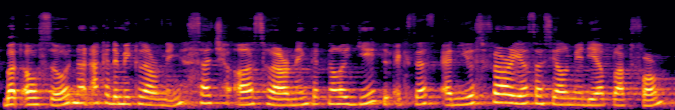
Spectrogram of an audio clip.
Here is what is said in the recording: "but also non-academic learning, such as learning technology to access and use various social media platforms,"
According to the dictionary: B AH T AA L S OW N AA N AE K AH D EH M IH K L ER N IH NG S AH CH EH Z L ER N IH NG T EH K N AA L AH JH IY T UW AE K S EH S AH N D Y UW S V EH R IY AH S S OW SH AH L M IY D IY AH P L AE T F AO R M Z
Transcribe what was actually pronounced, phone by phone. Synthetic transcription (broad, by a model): B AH T AA L S OW N AA N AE K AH D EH M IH K L ER N IH NG S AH CH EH S L ER N IH NG T EH K N AA L AH JH IY T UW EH K S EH S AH N Y UW S F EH R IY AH S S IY AH L M IY D IY AH P L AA T F AO R M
